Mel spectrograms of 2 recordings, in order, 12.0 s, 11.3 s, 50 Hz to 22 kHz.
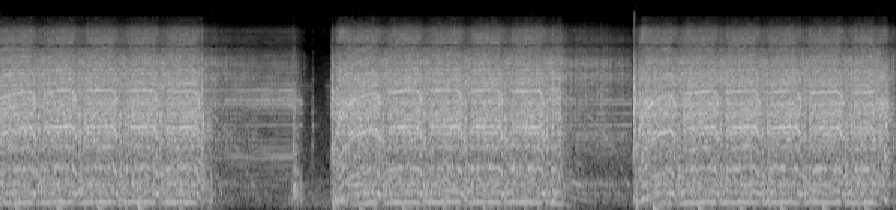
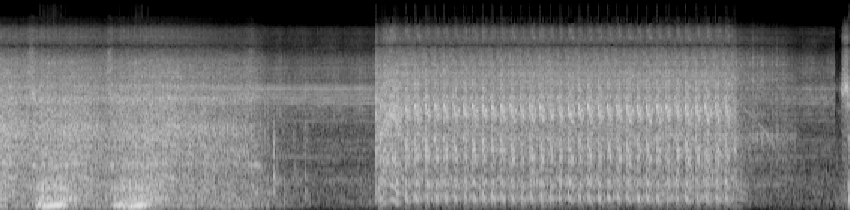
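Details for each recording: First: Lexus GS300 2JZ-GE inline-six with slight misfire and blue smoke, compression test cranking bursts with even rhythmic chug; first cylinder 150, all six consistent, rings judged fine. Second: Lexus GS300 2JZ-GE inline-six after coil wiring work: starts and settles into lumpy, uneven pulsing idle, sounding like it's missing on a cylinder and worse than before; owner plans new coils, plugs and leads.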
